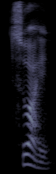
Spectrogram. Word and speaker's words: zwei: Z dibacanya huruf TS atau C. EI dibacanya I, zwei.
